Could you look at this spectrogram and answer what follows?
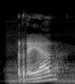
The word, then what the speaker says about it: read: Uno escribe R-E-D y otro read, red. Fijaros. Y aquí entramos en el triple problema porque se escribe igual que lo que es el presente del el infinitivo del verbo leer, read, pero se pronuncia distinto, read, read.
